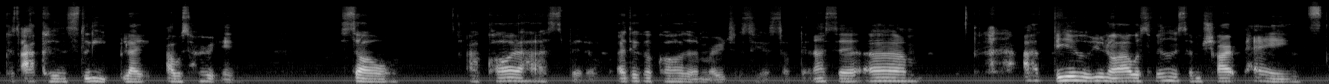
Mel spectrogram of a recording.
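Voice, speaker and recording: A woman's voice: a bass voice, fairly even intonation, normal speed, a little mellow, soft background music, rough recording. A woman hosting a show who tells a personal story in a casual, chatty way and keeps addressing her listeners as "y'all.". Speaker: host.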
